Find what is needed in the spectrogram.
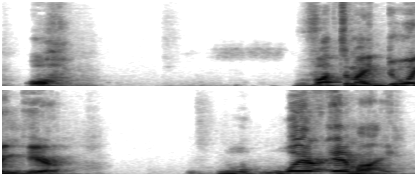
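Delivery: put-on bewildered, lost, high ghostly old man voice. A startled ghostly old man looks around and turns to you, confused. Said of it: "turns to you as if confused".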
